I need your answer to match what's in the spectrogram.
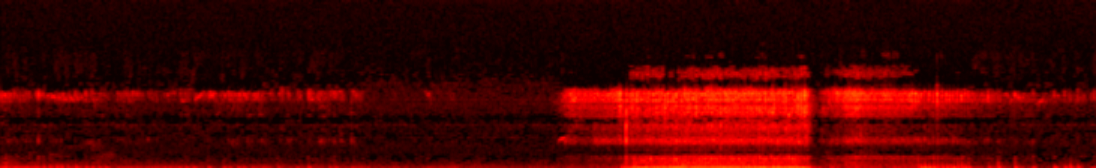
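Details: Sleeping Bracco dog snoring: quiet low rumbling breathing, then one loud harsh snore lasting over a second and a softer one after it.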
